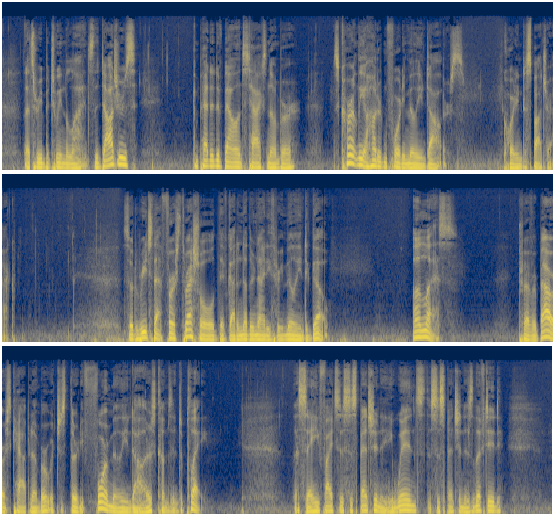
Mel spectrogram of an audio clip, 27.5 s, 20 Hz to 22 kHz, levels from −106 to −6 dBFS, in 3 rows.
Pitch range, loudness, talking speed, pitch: 90-115 Hz, -19 LUFS, 120 wpm, 100 Hz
